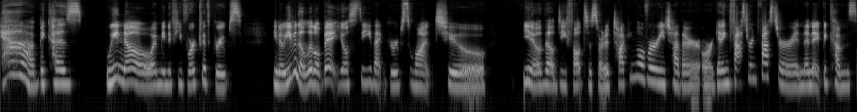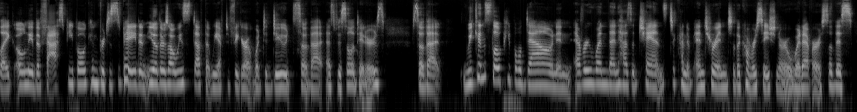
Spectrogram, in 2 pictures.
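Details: Adult woman speaking; ordinary speech.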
